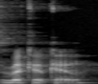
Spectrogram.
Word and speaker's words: Rococo: That is spelled R-O-C, rock, oco, O-C-O. So it's Rococo.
